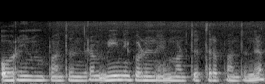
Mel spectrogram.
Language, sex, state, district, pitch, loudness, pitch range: Kannada, female, Karnataka, Belgaum, 185 Hz, -16 LUFS, 180-195 Hz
